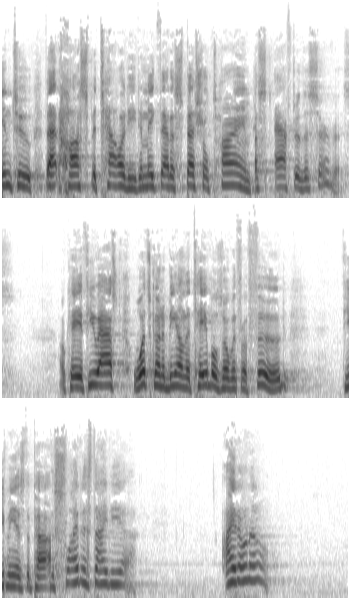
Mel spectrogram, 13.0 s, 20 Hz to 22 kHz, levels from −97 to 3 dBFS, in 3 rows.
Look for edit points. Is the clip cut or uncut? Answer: cut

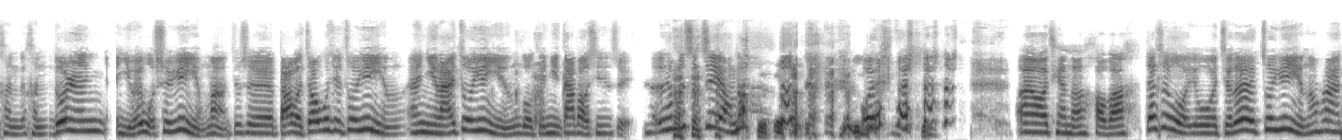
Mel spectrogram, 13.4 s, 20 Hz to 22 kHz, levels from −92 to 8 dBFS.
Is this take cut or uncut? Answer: cut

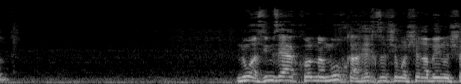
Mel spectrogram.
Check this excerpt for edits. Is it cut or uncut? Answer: cut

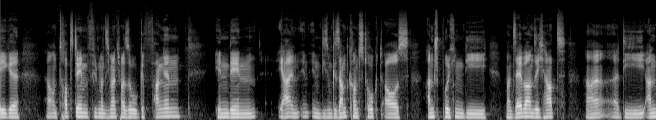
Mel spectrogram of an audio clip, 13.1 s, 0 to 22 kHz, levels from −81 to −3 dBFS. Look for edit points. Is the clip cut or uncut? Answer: uncut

